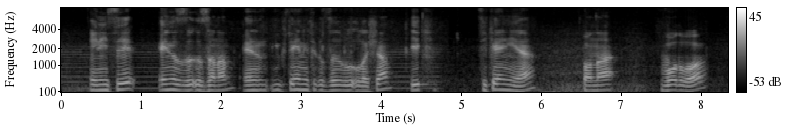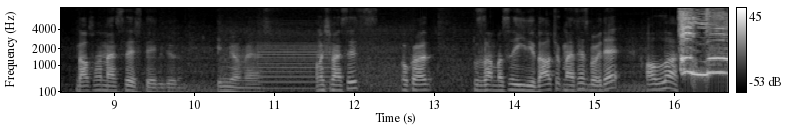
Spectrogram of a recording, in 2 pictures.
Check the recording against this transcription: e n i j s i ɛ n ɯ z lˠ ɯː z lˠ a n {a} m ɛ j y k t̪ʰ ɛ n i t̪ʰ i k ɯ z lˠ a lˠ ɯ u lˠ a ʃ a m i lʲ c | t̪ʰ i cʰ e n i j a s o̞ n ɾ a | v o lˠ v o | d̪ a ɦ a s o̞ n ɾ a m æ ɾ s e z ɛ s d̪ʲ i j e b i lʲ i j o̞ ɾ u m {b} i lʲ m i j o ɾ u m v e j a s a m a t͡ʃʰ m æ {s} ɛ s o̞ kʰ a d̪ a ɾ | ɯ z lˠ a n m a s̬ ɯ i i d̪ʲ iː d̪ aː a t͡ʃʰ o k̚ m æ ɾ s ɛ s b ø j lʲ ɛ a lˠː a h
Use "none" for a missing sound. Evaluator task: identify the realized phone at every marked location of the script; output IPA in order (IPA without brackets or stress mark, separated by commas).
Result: a, b, s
